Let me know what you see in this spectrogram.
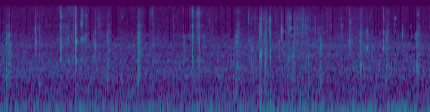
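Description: A person biting into and chewing food close to the microphone: many short, irregular mouth clicks over a low steady hum.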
